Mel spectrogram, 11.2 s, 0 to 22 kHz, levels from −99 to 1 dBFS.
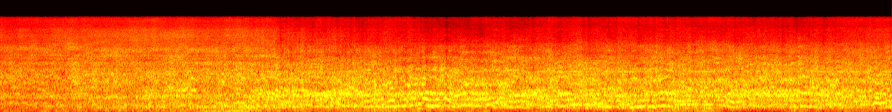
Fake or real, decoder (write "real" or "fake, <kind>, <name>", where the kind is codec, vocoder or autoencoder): fake, codec, SNAC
